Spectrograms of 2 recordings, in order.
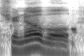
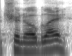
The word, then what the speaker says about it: Chernobyl: Well, what's funny about Chernobyl was it came out the week after Game of Thrones ended.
